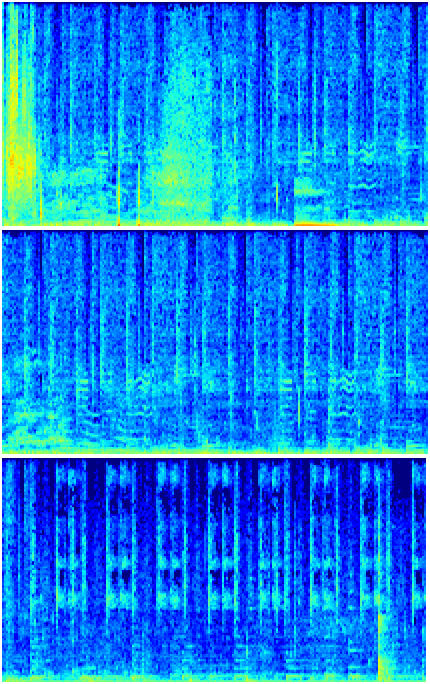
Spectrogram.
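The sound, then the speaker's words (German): Pigs outdoors grunt and let out a few sharp squeals, loudest in the first few seconds, over a steady low droning background that continues after the animal noises fade. “Oh, die Schweine haben wieder was zu tanzen.”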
